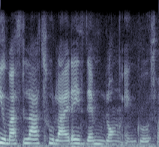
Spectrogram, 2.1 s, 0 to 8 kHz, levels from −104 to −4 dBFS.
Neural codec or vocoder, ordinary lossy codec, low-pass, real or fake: none; none; 7.2 kHz; real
